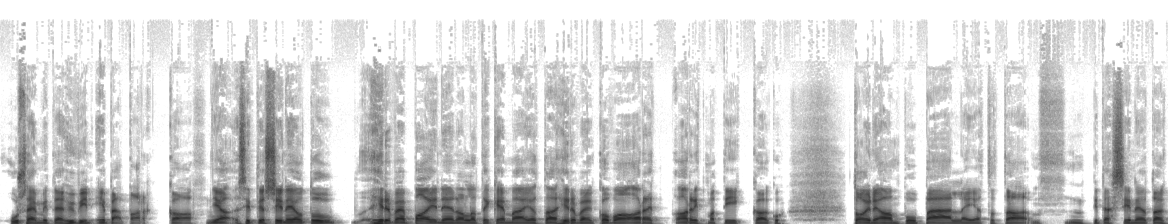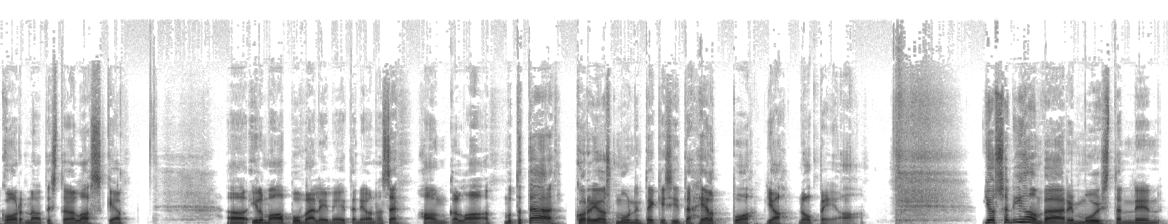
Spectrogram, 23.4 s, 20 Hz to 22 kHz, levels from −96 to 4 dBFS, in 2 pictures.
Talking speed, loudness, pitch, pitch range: 125 wpm, -17 LUFS, 110 Hz, 105-130 Hz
